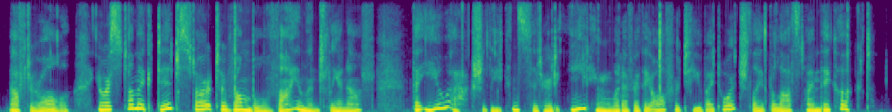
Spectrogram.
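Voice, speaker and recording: Recorded with a dry, close sound and no echo, a woman speaks at a moderate pace and medium pitch, her tone dark, mellow and soothing, somewhat breathy, with lively intonation. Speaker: bedtime story narrator. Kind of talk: ASMR sleep story narration. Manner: soft, soothing narration.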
